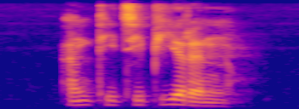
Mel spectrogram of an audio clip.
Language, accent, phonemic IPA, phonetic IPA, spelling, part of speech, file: German, Austria, /antitsiˈpiːʁən/, [ʔantʰitsiˈpʰiːɐ̯n], antizipieren, verb, De-at-antizipieren.ogg
- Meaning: to anticipate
